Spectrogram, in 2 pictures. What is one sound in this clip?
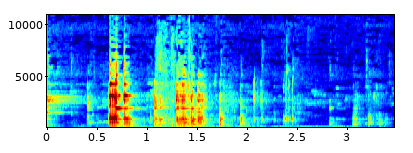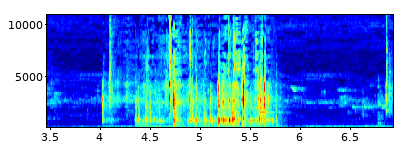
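A metal spoon clinks and scrapes against a ceramic jar.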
